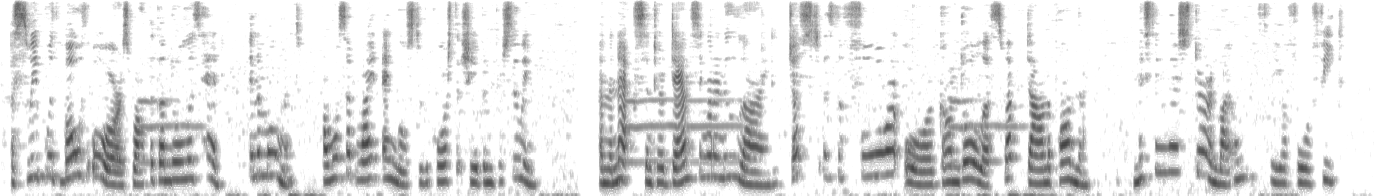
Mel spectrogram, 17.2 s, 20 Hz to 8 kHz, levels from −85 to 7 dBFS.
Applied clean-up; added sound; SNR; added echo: classical method Wiener filter.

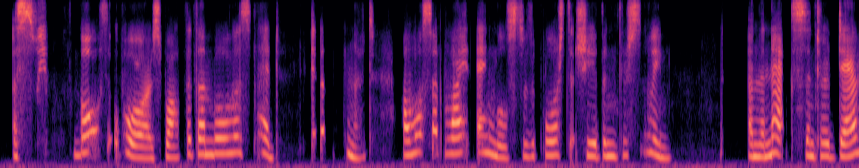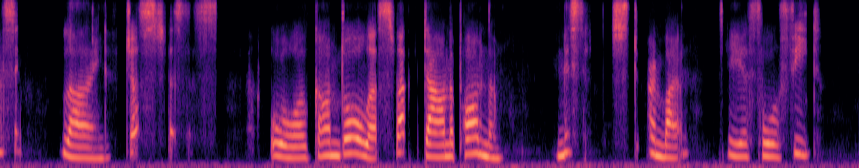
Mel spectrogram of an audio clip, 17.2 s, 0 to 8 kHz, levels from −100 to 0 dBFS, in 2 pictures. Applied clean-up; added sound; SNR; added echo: neural diffusion model UNIVERSE++.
